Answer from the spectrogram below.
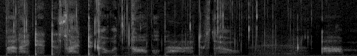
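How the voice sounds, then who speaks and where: Girl whispering asmr ramble right up on the mic, ear to ear, casual and wandering, repeats words. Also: moderate pace. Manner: informal, meandering, with repeated words. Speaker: ASMR video creator. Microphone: close ASMR microphone.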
